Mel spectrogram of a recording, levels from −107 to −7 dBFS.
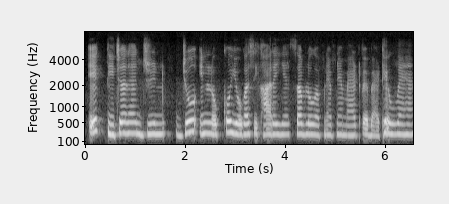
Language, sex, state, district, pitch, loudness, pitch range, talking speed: Hindi, female, Bihar, Samastipur, 235 Hz, -27 LUFS, 230-250 Hz, 190 wpm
